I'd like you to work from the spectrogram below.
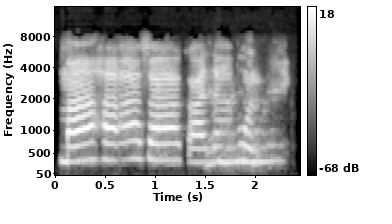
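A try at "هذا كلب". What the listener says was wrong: माँ किधर लिखा हुआ है बेटा हाजा कलबुन, कलबुन नहीं, ठीक है। लाम के ऊपर क्या है? सुकून है, तो इसको पढ़ेंगे हाजा कलबुन, ये एक कुत्ता है।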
